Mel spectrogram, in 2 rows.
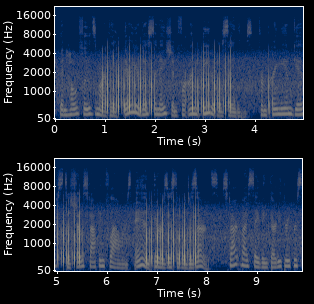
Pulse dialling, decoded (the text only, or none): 0 8 1 5 0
